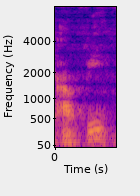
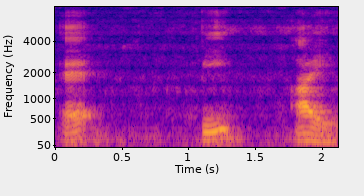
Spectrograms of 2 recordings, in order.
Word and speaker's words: API: ya api yang ini api kita bacanya api kalau dalam bahasa Inggrisnya disebut e pi i gitu ya Nah jadi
